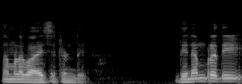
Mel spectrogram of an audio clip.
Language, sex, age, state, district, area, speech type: Malayalam, female, 18-30, Kerala, Wayanad, rural, spontaneous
